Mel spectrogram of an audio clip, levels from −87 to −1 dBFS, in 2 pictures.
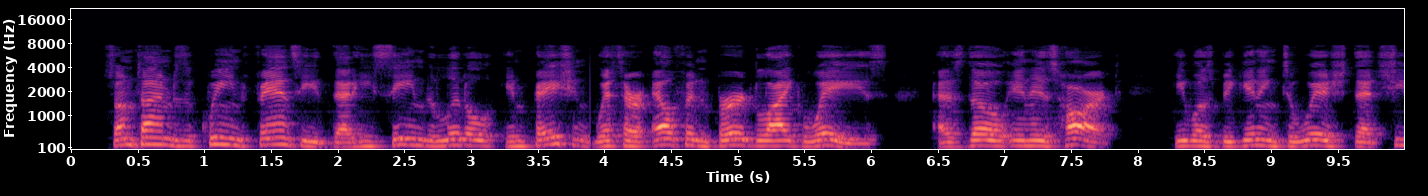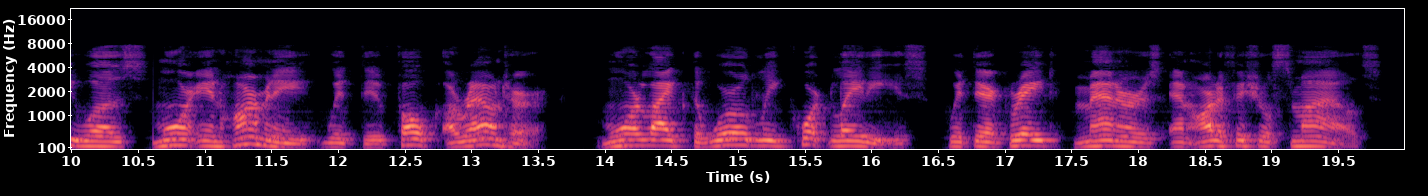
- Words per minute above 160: No, average, 150 wpm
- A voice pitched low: No, medium, 150 Hz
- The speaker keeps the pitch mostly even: No, average, 3.3 semitones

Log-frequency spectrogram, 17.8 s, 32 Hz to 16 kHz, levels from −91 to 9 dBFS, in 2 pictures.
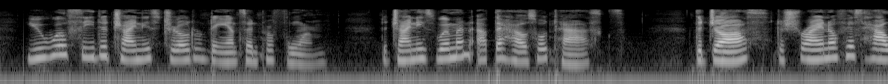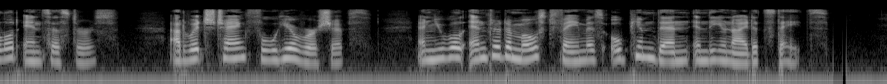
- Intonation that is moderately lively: Yes, average, 3.8 semitones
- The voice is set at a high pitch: Yes, high, 195 Hz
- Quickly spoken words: No, average, 145 wpm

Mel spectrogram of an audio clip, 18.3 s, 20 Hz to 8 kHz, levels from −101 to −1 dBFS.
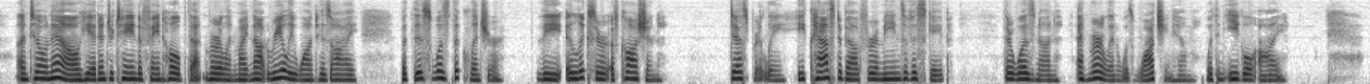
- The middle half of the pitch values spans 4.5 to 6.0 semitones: No, average, 3.0 semitones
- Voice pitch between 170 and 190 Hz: No, high, 200 Hz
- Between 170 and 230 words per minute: No, average, 150 wpm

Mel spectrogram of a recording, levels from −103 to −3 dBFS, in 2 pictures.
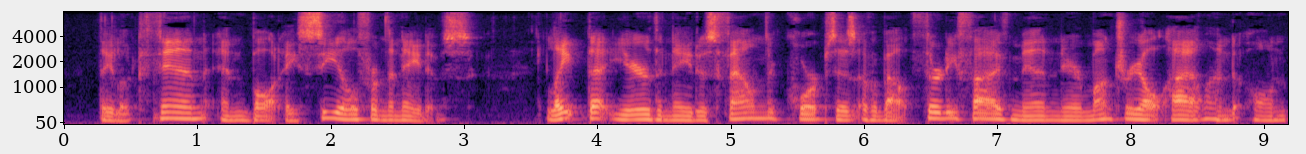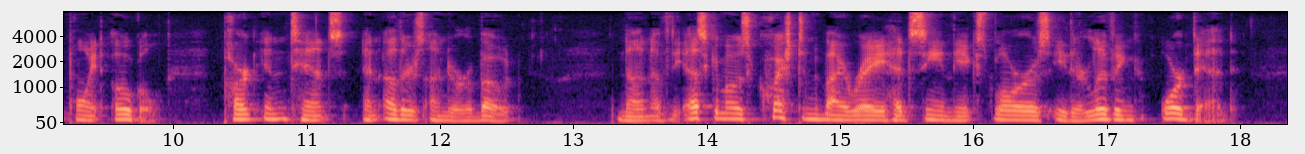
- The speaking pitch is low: Yes, low, 125 Hz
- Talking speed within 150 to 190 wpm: Yes, average, 170 wpm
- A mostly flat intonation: No, average, 3.6 semitones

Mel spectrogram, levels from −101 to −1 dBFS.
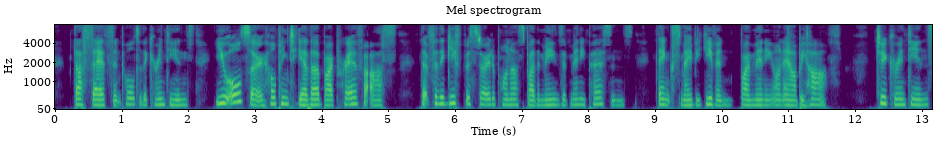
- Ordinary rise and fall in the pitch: No, narrow, 2.2 semitones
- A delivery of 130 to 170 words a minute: No, average, 185 wpm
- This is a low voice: No, high, 190 Hz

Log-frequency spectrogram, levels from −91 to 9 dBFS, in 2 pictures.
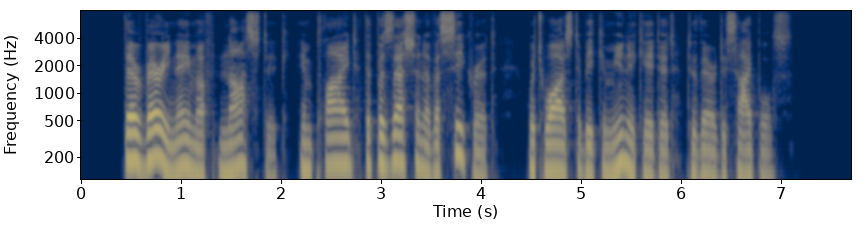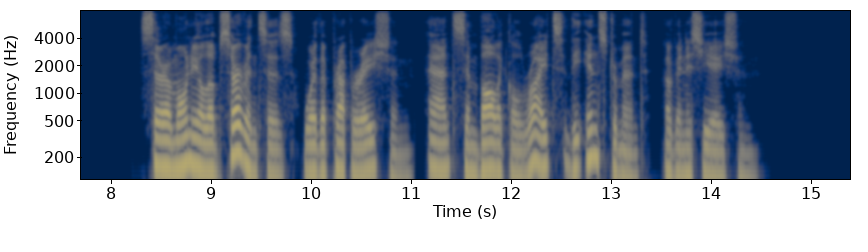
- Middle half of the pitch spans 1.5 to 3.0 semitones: No, average, 4.4 semitones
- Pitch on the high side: No, low, 135 Hz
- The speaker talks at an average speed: No, slow, 120 wpm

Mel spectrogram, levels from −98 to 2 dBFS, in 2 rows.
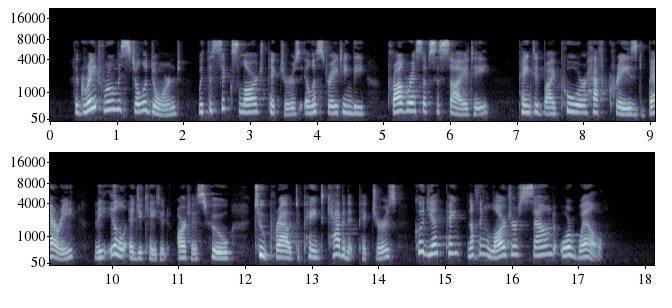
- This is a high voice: Yes, high, 230 Hz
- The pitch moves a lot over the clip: Yes, wide, 6.0 semitones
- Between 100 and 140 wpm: Yes, slow, 135 wpm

